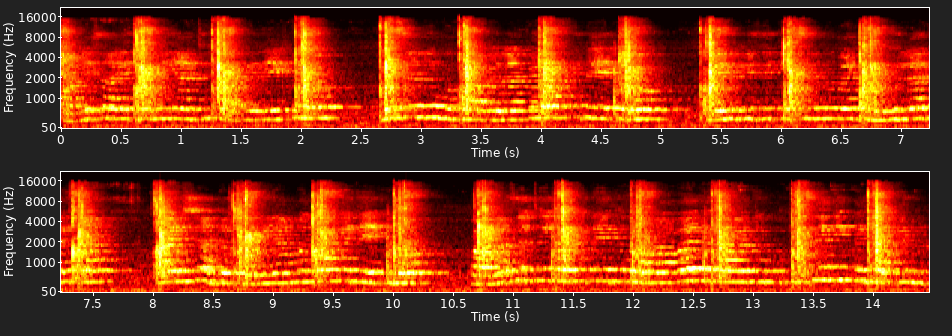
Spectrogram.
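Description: A woman singing into a microphone while a group of women clap along in a steady beat, about three claps every two seconds.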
